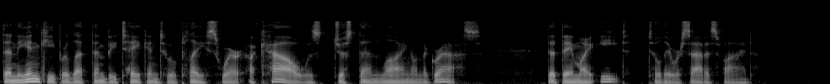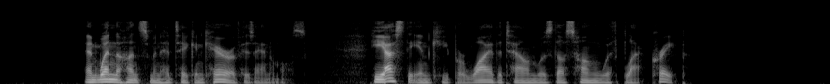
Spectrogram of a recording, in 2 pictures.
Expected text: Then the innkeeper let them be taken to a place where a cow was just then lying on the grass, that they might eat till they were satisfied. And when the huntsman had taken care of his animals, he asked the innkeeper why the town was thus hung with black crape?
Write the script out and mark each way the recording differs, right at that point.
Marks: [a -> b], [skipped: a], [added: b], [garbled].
Then the innkeeper let them be taken to a place where a cow was just then lying on the grass, that they might eat till they were satisfied. And when the huntsman had taken care of his animals, he asked the innkeeper why the town was thus hung with black crape?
